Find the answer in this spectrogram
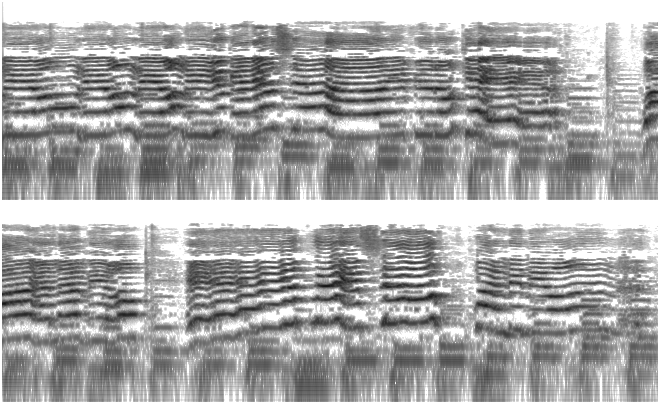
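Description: A woman's voice sings wordless, fast-moving scat phrases in three runs, with short breaks near the middle. A jazz guitar plucks an accompaniment underneath.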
